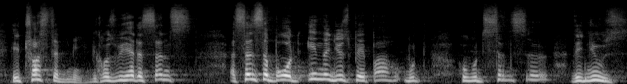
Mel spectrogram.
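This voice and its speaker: At a fairly quick pace, a man speaks with a Kenyan coastal accent. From Kenya, Mombasa. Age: 60s. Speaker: event organizer. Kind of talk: interview.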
